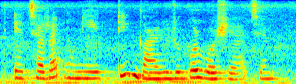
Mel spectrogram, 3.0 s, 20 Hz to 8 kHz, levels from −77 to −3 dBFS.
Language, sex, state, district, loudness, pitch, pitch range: Bengali, female, Tripura, West Tripura, -15 LUFS, 230 Hz, 220-250 Hz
